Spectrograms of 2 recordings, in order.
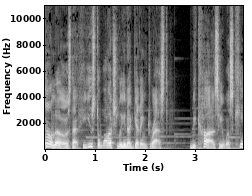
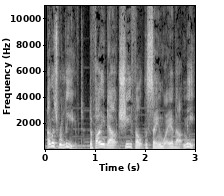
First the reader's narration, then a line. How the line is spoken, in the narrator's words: said Tom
